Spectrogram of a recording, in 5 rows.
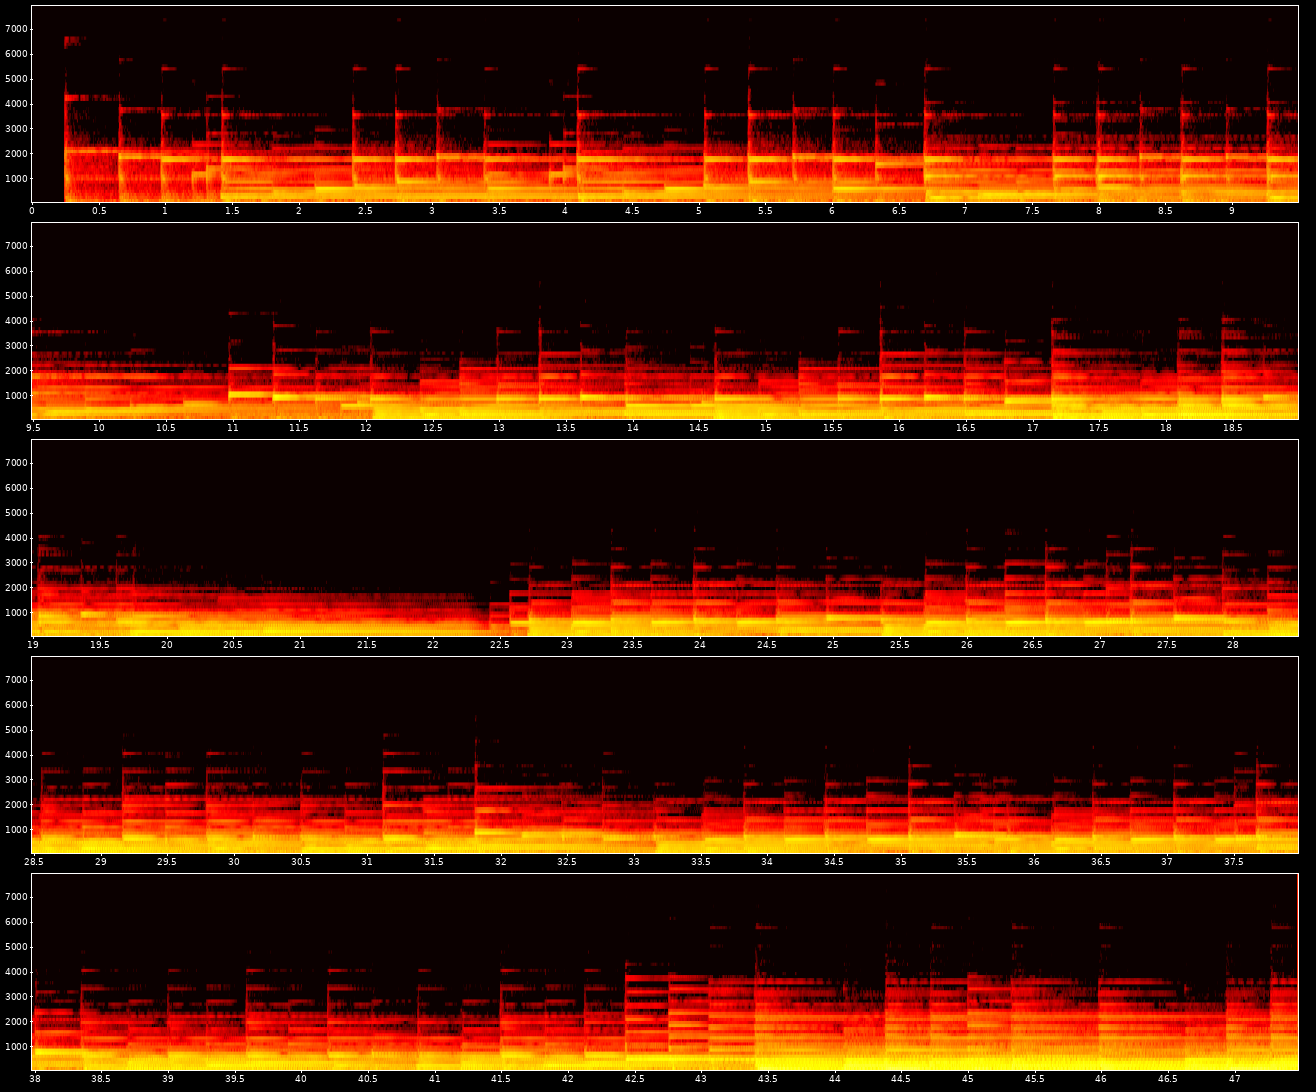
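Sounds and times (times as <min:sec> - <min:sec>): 
piano music: 0:00.2 - 0:47.4.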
